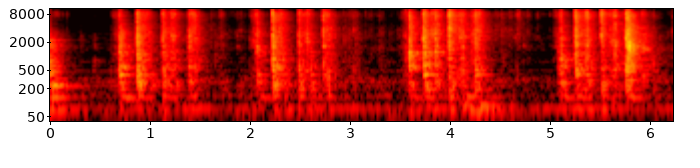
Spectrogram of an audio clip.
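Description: A deck of tarot cards being handled: irregular light clicks and taps of the cards in several short clusters.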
